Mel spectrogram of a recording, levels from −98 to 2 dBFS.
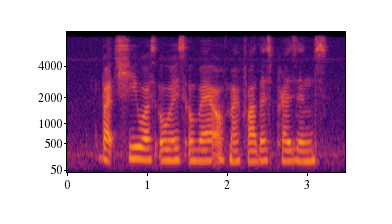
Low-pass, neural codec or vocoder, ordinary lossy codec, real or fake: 7.2 kHz; vocoder, 44.1 kHz, 80 mel bands, Vocos; none; fake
